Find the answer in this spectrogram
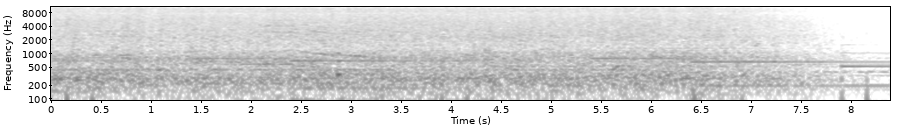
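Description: Steady rush of water running down a water-park slide and into a shallow splash pool, with music coming in faintly near the end.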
